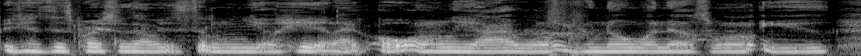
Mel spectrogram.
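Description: With noticeable background noise behind her, a woman speaks fairly quickly at medium pitch in a monotone, flat intonation. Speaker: podcast host. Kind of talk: self-interview monologue.

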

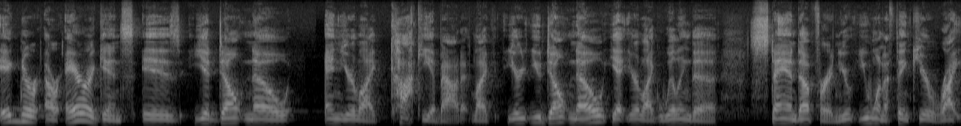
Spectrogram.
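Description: Moderate pace and ordinary pitch variation from a man, medium in pitch, with an unremarkable speaking voice. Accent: American. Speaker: podcast host. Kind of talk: casual chat.

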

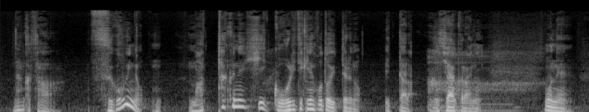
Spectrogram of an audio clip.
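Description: Very deep and low, a man's voice carries a dark, mellow tone and is somewhat breathy, with very wide pitch swings. He keeps a moderate pace broken by long, frequent pauses. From Tochigi, Japan. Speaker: furniture company founder. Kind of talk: casual interview.

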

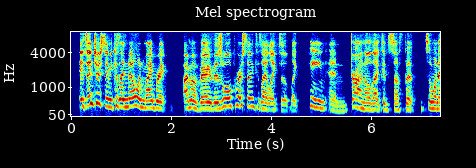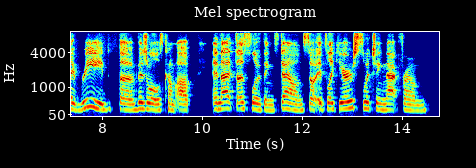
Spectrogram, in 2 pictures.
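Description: A woman has an unremarkable speaking voice at a medium pitch with lively intonation. She talks at a moderate pace against a quiet background. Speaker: podcast host. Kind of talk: interview.

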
